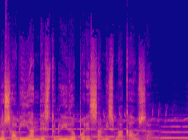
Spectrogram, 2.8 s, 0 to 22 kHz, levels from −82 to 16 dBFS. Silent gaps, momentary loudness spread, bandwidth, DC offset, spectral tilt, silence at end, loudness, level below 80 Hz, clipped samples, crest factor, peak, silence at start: none; 10 LU; over 20 kHz; under 0.1%; -3 dB/octave; 0 s; -17 LUFS; -40 dBFS; under 0.1%; 18 dB; 0 dBFS; 0 s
